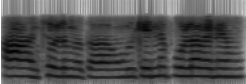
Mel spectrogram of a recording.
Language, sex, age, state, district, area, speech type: Tamil, female, 30-45, Tamil Nadu, Thoothukudi, rural, conversation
